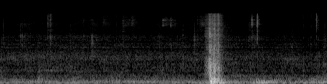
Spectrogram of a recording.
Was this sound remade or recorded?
remade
